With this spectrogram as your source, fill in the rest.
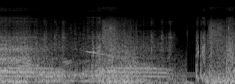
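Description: A fireball bursts with a loud blast.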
